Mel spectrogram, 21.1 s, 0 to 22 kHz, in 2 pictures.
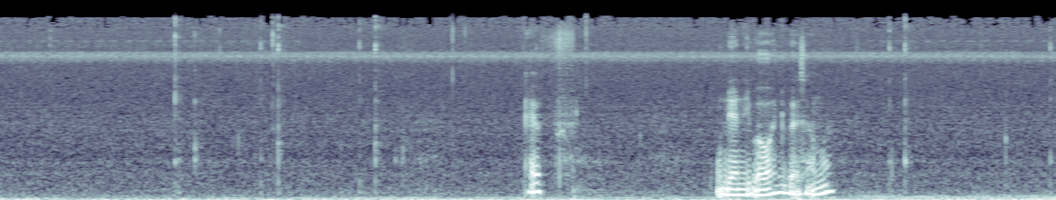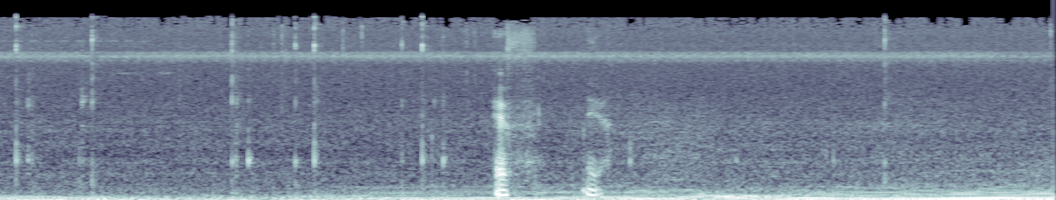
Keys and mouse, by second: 2.6-5.3 drag, 5.3 f, 8.9-11.7 drag, 15.7 f, 17.9 middle click.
